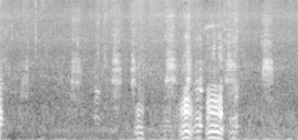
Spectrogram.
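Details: Canada geese fed by hand: after quieter notes, three loud, rich honks come close together in the middle, over a steady low hum.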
